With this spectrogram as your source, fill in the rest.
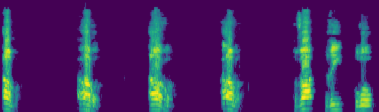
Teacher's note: It is a thick and high sounding letter. It has isti'la, as they say in terminology of Tajweed.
